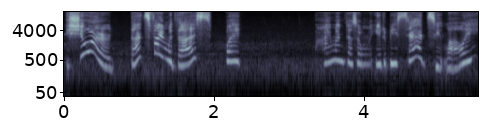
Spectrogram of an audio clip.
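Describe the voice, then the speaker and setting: A woman voicing a small childlike fairy guide in a video game, squeaky, eager and caring. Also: sing-song, measured pace, heavy background noise, exaggerated voice. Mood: concerned. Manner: refers to self in the third person, eager. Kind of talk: video game character acting. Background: game music.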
